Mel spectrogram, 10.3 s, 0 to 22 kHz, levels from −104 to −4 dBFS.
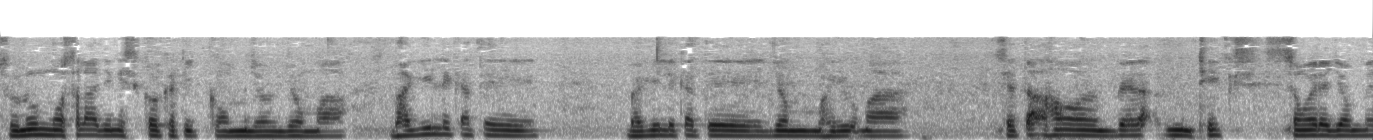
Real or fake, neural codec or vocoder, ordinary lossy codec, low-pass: real; none; MP3, 32 kbps; 7.2 kHz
